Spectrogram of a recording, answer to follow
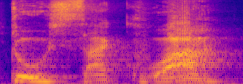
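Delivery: the giant roars the question back in outrage; thundering. A narrator's reading. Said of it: "tonna Hagrid".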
